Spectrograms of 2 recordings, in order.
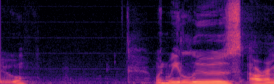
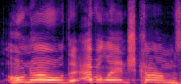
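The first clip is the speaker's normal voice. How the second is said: much higher, louder cartoon cry of alarm; mock panic; 11 semitones higher, 10 dB louder than usual. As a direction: yell it like a kid playing disaster. Kids act out avalanche game.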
